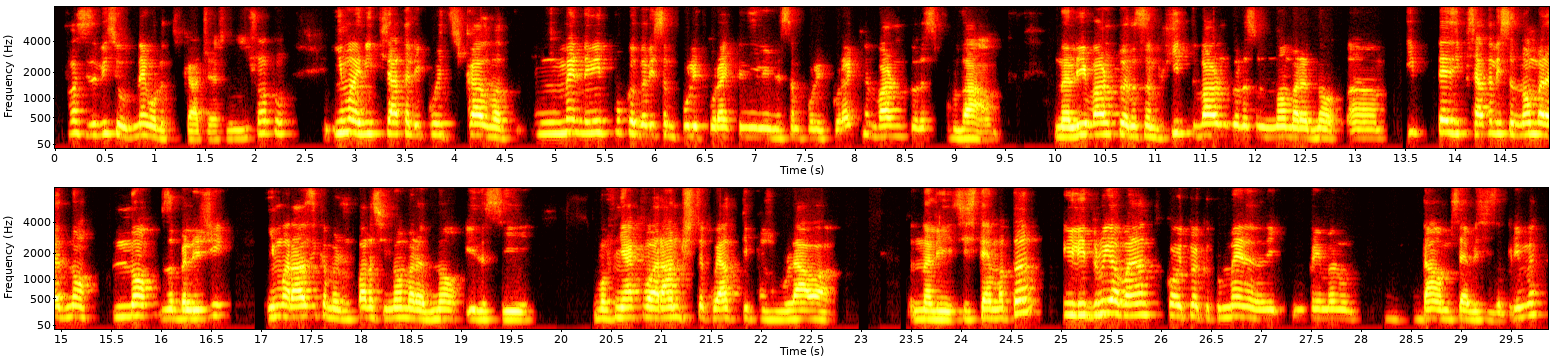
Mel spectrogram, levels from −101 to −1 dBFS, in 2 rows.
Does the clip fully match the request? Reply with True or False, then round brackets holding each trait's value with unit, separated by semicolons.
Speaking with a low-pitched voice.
False (170 Hz)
